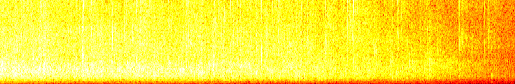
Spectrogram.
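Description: A church congregation at a Sunday worship service claps in a burst of applause that is strongest at the start and gradually fades away over a few seconds.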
